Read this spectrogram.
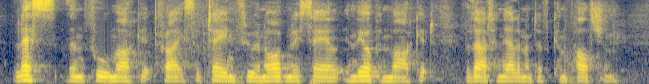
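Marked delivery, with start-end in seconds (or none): none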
